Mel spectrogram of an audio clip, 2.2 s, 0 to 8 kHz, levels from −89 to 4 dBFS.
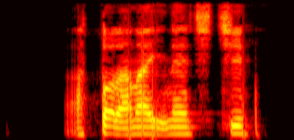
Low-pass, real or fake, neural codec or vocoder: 7.2 kHz; real; none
